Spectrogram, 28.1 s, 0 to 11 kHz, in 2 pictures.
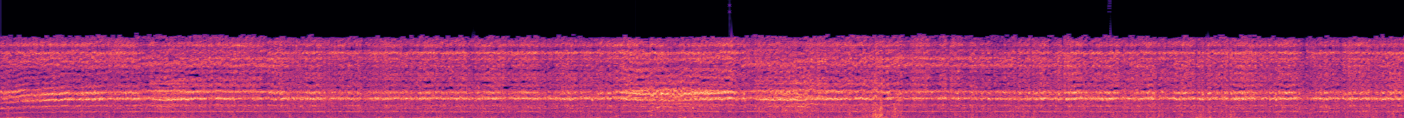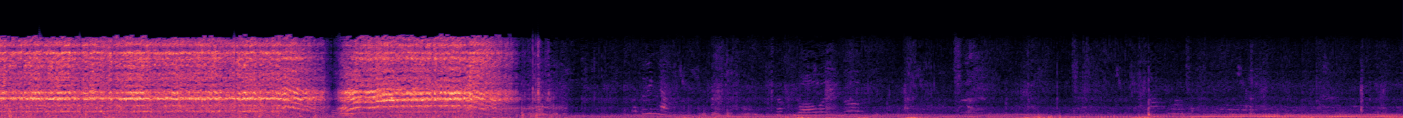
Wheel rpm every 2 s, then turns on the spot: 140, 160, 160, 160, 160, 160, 160, 160, 120, 80, 0, 0, 0, 0.
none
